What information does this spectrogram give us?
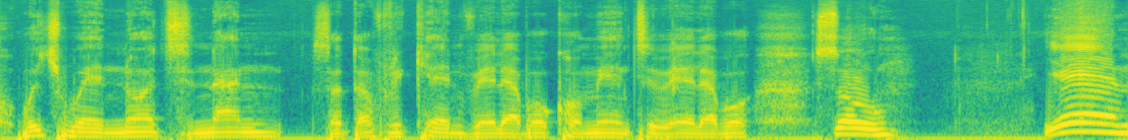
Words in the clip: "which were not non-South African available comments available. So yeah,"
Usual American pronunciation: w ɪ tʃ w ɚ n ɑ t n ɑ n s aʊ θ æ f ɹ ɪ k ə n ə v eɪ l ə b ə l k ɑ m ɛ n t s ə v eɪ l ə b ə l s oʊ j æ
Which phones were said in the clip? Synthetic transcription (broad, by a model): w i tʃ w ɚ n ɑ t n ɑ n s aʊ t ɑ f ɹ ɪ k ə n v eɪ l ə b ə k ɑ m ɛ n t ə v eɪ l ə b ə s oʊ j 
